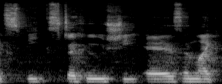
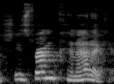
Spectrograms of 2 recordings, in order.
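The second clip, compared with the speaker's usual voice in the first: high, emotionless imitation of Erica; deadpan impression; 9 semitones higher than usual. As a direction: say it with zero emotion, pitched up. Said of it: "with no emotion going".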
